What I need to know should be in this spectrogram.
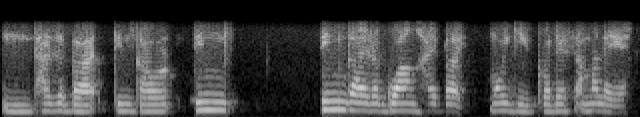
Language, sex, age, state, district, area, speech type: Manipuri, female, 18-30, Manipur, Senapati, urban, conversation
